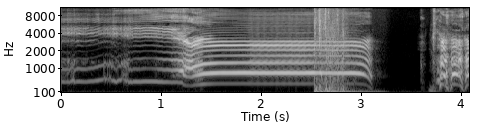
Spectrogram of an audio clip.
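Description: A cartoon elderly man's voice saying 'ah' after taking medicine for a lost voice: soft and wavering at first, then about a second in it swells into one long, loud, steady 'aaah' that cuts off about three seconds in, the voice back and much louder. A low rumbling blast joins the shout in its last half second.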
